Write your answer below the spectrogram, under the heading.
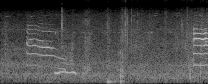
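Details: Domestic cat in a park with stray cats, a milk-tea coloured cat playing happily as a black-masked cat approaches; a clear meow falling in pitch, then a louder, brighter meow near the end, with quiet background hiss.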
